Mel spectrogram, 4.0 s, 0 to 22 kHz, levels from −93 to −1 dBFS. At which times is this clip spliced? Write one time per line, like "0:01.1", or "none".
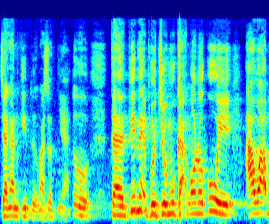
0:01.1

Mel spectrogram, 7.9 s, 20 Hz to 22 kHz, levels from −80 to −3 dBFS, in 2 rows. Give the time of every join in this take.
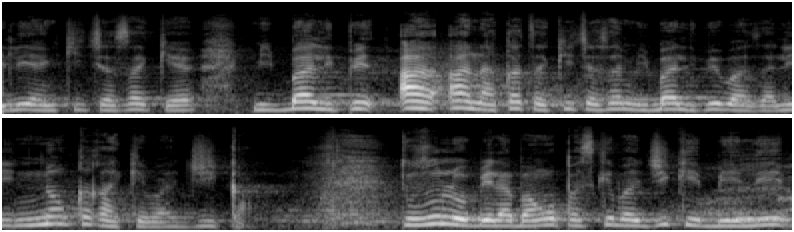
none

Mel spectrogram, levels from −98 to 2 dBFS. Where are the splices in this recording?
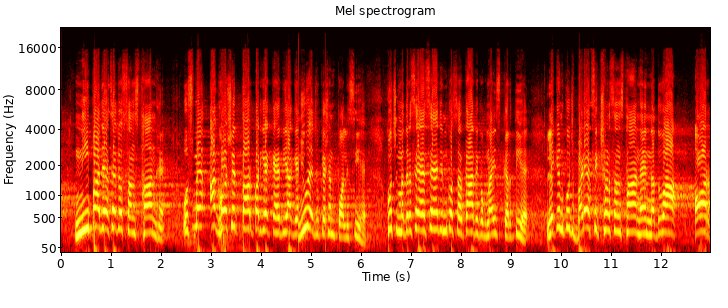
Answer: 0:04.7

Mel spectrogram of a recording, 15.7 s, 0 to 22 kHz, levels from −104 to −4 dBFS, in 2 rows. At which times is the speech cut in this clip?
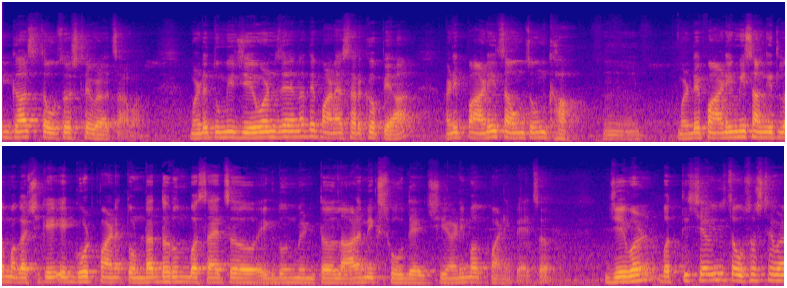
none

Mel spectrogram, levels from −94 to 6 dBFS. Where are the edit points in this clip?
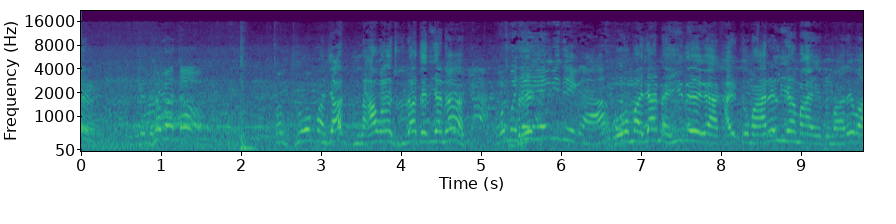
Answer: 0:02.0

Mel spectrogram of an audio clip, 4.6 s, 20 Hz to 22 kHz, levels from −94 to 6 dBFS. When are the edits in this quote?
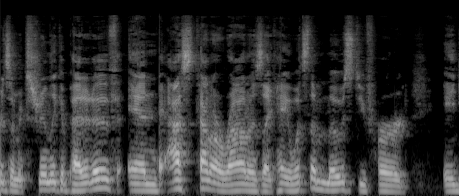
0:01.6

